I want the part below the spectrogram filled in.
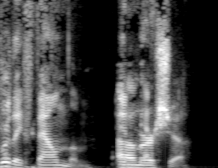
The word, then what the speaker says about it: Mierce: Mirsha is spelled M-I-E-R-C-E.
